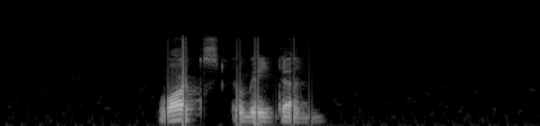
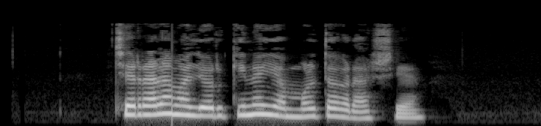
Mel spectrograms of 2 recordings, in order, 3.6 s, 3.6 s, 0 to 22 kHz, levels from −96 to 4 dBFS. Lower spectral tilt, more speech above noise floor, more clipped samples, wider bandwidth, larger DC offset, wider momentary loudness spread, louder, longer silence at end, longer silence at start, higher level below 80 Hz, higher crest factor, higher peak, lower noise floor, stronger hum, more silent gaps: about the same, -6 dB/octave vs -5.5 dB/octave; about the same, 51 dB vs 53 dB; neither; second, 7.6 kHz vs 11.5 kHz; neither; second, 9 LU vs 12 LU; second, -35 LUFS vs -21 LUFS; first, 1.55 s vs 0.8 s; first, 1.05 s vs 0.75 s; about the same, -68 dBFS vs -70 dBFS; first, 24 dB vs 16 dB; second, -14 dBFS vs -6 dBFS; first, -86 dBFS vs -73 dBFS; neither; neither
